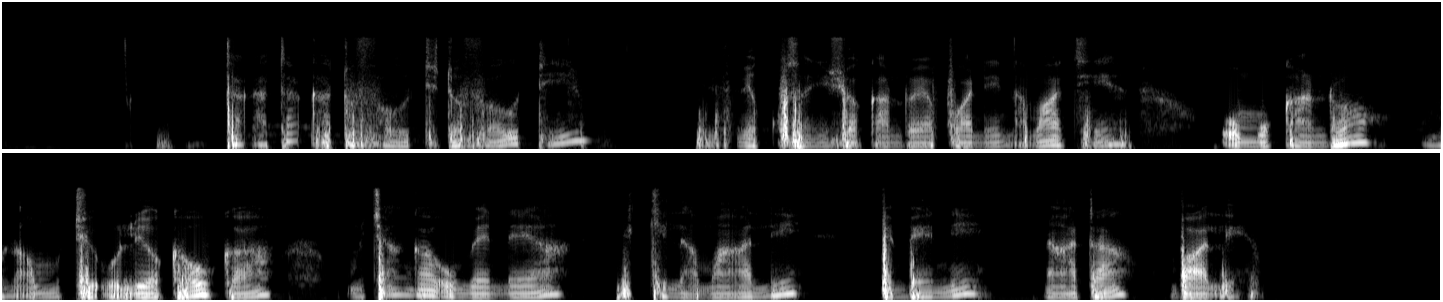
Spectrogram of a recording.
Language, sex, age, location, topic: Swahili, male, 18-24, Mombasa, agriculture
